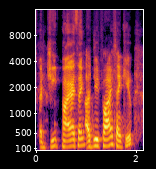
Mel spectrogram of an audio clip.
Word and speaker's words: Ajit Pai: Ajit Pai, thank you.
